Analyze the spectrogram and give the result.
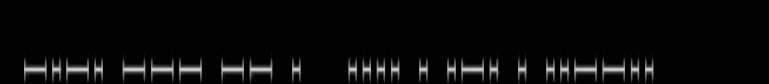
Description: Morse code, heard as a keyed tone, about 17 wpm, 700 Hz. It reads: COME HERE?
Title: Sentences from Top 1000 Words - Review Part 5 - 17wpm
